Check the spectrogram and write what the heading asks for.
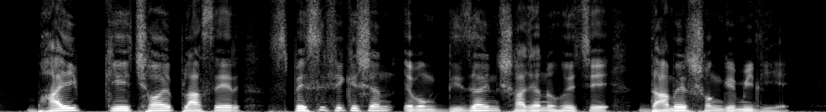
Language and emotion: Bengali, neutral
